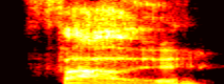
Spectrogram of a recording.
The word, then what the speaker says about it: Whau: it may be pronounced foe because I know in Maori language the wh is pronounced fur and that's only because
